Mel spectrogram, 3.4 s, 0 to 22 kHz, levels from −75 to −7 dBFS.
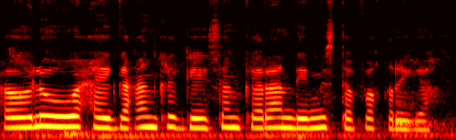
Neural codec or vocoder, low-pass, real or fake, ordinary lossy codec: none; none; real; none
